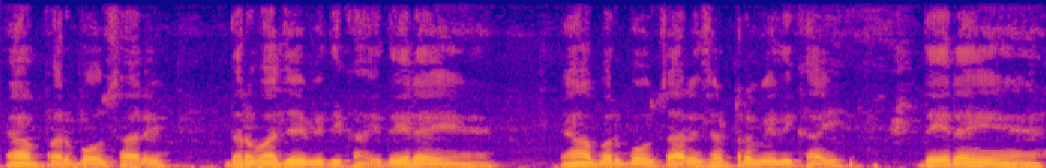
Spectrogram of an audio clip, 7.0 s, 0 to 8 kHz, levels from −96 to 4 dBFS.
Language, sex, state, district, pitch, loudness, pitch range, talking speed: Hindi, male, Haryana, Jhajjar, 120 Hz, -15 LUFS, 115-130 Hz, 170 wpm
